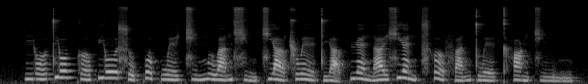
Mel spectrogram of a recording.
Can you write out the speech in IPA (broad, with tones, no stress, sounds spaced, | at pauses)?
j o˨˦ ʊ̯ t̪ j o˦ ʊ̯ k ɤ˨˦ p j o˦ ʊ̯ s ṵ˨˩ p ɤ˥˨ p w e˨˦ ɪ̯ t͡ɕ i˨˦ ŋ l w a˨˦ n ɕ ḭ˨˩ ŋ t͡ɕ j ä˥˨ ʈ͡ʂ w e˥˨ ɪ̯ t̪ j ä̰˨˩ p ɥ ɛ˥˨ n a˦ ɪ̯ ɕ j ɛ˥˨ n t͡sʰ ɤ˥˨ f a˨˦ n t̪ w e˨˦ ɪ̯ kʰ ɑ˧ ŋ t͡ɕ ḭ˨˩ ŋ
